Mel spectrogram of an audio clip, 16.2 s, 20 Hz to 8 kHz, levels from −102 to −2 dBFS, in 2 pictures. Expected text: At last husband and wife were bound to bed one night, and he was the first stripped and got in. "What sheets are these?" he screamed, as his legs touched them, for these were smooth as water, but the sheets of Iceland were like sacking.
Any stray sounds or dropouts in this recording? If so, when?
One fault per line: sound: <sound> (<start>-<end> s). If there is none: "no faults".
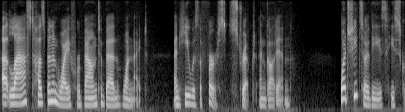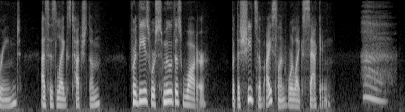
sound: sigh (15.3-16.1 s)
